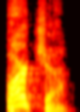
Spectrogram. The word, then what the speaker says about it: Barca: It's Barca, pronounced Barcha.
